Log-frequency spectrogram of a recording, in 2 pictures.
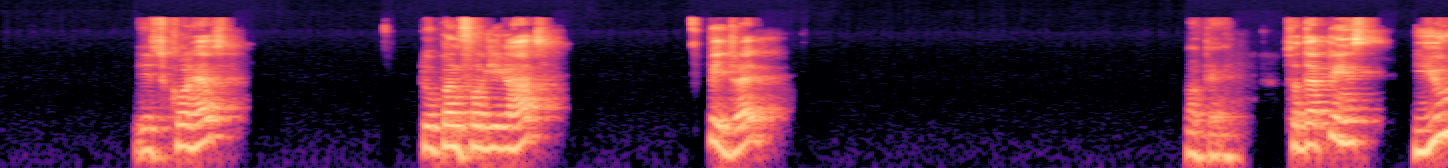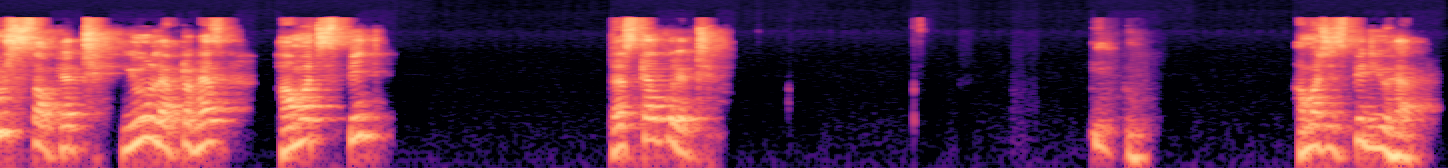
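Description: A man speaks calmly and explains into a microphone, pausing between phrases.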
